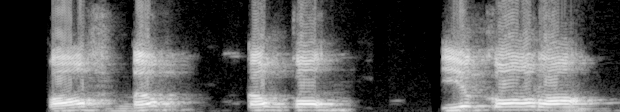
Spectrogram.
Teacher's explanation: huruf qaf, ya, yang keluar dari pangkal lidah atas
